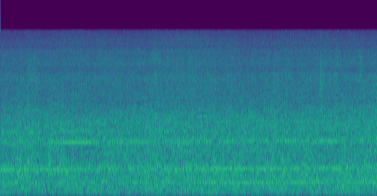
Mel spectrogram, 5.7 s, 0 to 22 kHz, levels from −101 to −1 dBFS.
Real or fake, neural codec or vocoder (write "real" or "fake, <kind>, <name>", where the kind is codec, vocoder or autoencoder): real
